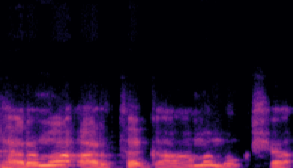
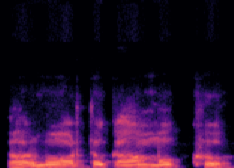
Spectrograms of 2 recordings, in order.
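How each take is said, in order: First: The words use Sanskrit-style pronunciation. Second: The words use Bengali-style pronunciation. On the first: This is how it is said in Sanskrit. "সংস্কৃতে বলো, তাহলে হবে" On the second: This is how it is said in Bengali. "বাংলায় যখন বলবে তখন কিন্তু মোক্ষই হবে"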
